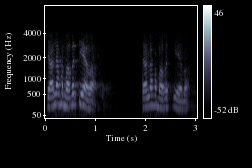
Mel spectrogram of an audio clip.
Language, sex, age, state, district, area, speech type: Sanskrit, female, 45-60, Andhra Pradesh, East Godavari, urban, conversation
